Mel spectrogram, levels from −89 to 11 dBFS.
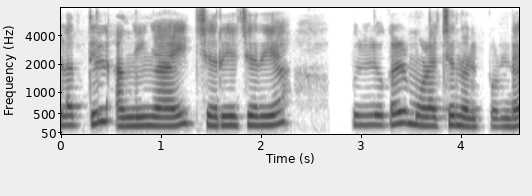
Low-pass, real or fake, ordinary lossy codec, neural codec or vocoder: none; real; none; none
